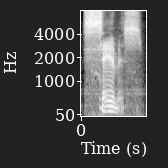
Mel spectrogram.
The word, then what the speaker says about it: Samus: Her name is Samus. Samus. Like the word Saturn, it's Samus, right?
